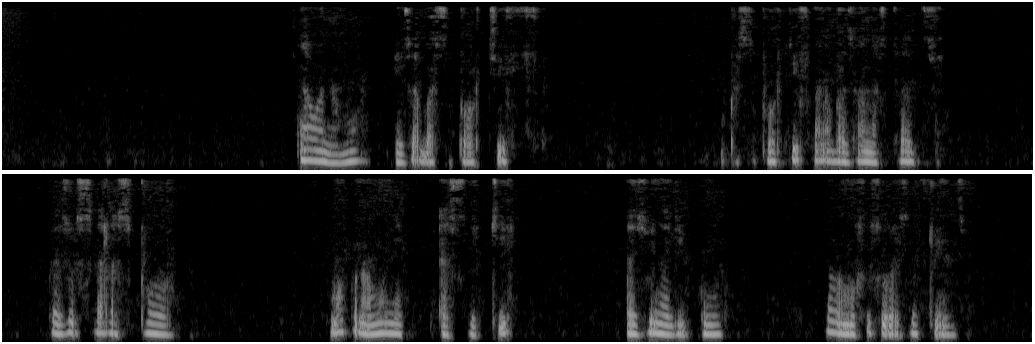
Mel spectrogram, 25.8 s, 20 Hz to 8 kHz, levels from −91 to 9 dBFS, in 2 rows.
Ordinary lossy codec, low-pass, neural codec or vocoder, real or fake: MP3, 32 kbps; 7.2 kHz; none; real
